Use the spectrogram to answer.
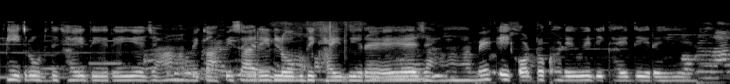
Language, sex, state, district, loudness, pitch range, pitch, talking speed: Chhattisgarhi, female, Chhattisgarh, Korba, -17 LUFS, 185-200 Hz, 190 Hz, 205 wpm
